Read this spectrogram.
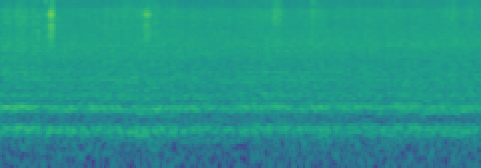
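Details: Honey bee queen grounded in grass with a handful of workers, the swarm having turned back to its hive; dense steady buzzing hum with two droning pitches, brief faint taps.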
